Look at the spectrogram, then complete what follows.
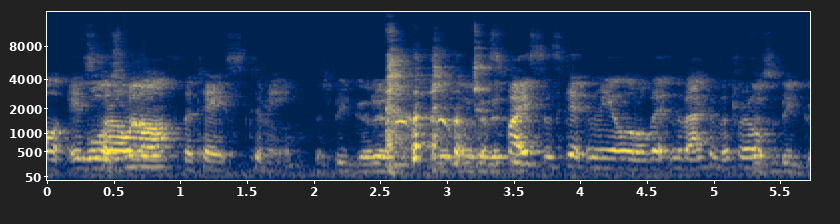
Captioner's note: cough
